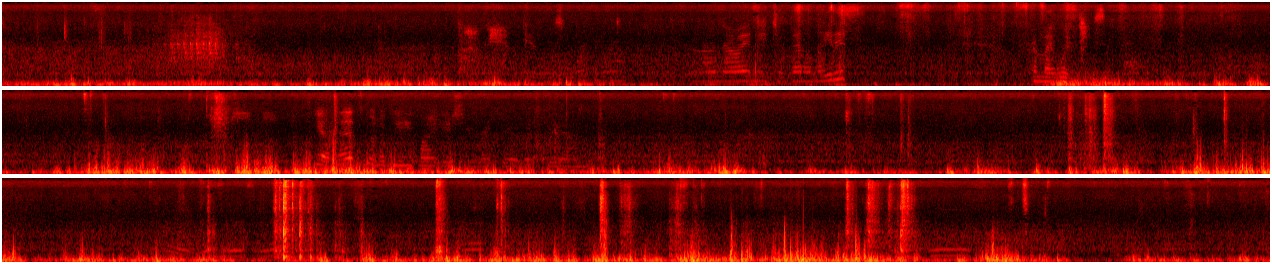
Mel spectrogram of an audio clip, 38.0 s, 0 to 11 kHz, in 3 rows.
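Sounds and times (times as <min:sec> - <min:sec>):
wind gusting on microphone: 0:00.0 - 0:09.1, 0:10.0 - 0:38.0.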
